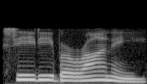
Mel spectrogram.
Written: Sidi Barrani

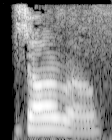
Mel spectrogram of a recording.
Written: zorro

